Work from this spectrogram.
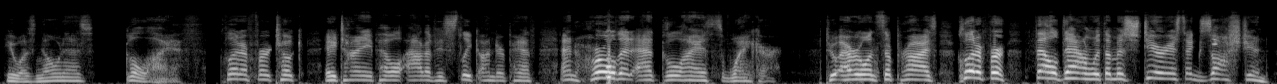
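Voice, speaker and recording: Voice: mid-range voice, expressive, moderate pace, fairly bright tone, dry recording, clean studio sound. A storyteller reading a scripted comic fantasy parody in a mock-epic way, drawing out the chapter headings.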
